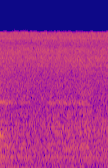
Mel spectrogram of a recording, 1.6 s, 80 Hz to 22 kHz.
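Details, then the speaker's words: 2005 Bryant heat pump leaking refrigerant gives a steady, soft, high hiss with no rhythm. The cause is a pinhole rubbed into a tube behind a 3/8 pipe; oil stains were seen in the drain pan. "it's been rubbing and it's got the tiniest little pinhole in it and that blew"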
